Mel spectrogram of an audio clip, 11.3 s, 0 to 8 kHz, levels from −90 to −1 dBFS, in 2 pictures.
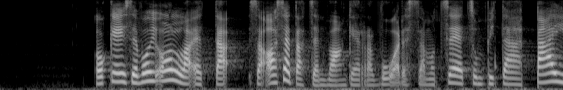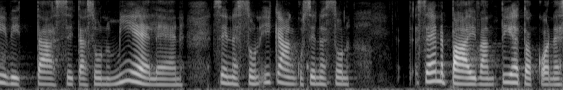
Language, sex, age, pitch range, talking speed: Finnish, female, 20-39, 190-245 Hz, 155 wpm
